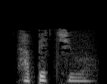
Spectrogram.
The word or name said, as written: habitual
